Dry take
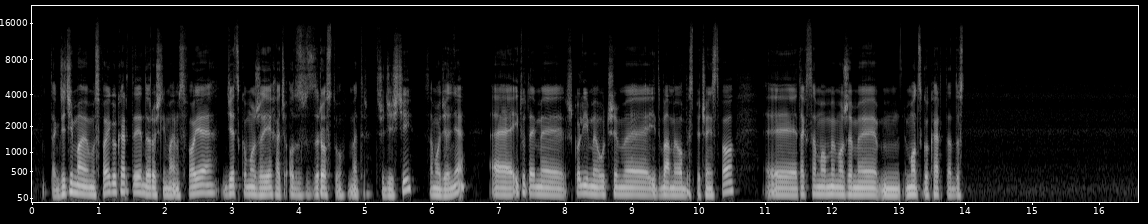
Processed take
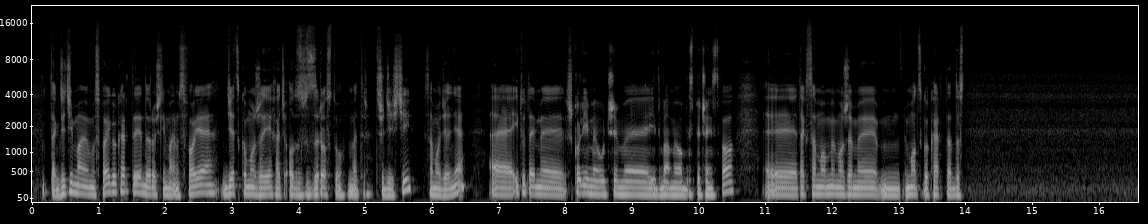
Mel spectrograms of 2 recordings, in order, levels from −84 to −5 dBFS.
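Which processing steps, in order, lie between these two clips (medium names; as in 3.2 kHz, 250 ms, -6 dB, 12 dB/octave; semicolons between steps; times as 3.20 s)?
8.13–10.35 s: rippled EQ curve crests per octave 1.2, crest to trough 13 dB; compression 10:1, threshold -38 dBFS, peak gain reduction 16.5 dB; trim +6 dB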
